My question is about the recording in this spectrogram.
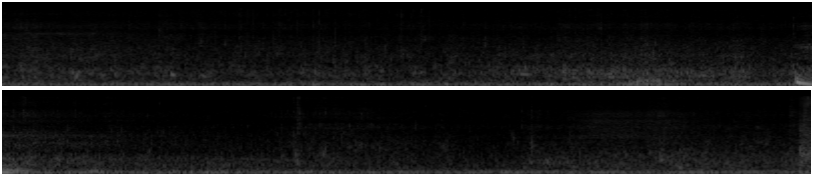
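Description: Faint ambience of calm sea water lapping at the tetrapods, with light wind. About four seconds in there is one short falling sound.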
